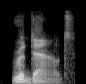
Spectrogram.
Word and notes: redoubt: British English

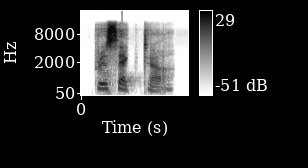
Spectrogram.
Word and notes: prosector: Indian

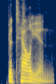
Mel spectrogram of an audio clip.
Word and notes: battalion: American English

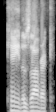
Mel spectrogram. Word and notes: Cainozoic: American English

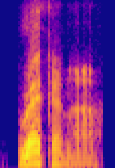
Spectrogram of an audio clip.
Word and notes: reckoner: British English

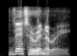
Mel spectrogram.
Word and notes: veterinary: British English

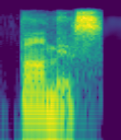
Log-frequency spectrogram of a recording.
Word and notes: pumice: Indian

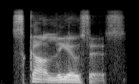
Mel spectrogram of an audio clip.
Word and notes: scoliosis: British English

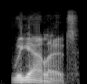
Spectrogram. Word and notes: reallot: British English

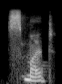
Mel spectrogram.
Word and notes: smut: Indian

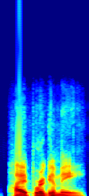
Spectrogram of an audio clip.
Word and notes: hypergamy: American English

